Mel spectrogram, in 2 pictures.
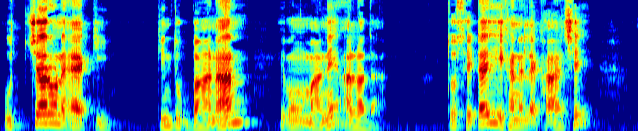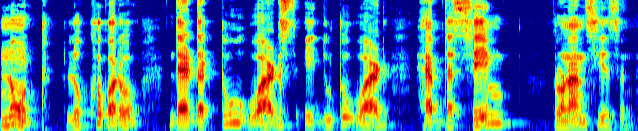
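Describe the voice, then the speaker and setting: Man, slightly high voice, patient classroom teacher, spells words letter by letter. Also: a bit bright. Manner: slow, deliberate reading of English example sentences. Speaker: English teacher. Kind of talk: classroom lesson explaining vocabulary.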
